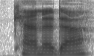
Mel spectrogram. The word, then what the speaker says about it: Kannada: Like, as I mentioned, a language called Kannada that I hadn't even heard of. Canada it's pronounced.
